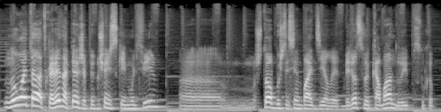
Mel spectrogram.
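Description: A man's voice: mid-range voice, expressive, fairly quick, soft background music. A man co-hosting a podcast in casual chat, rambling and stammering as he searches for his words. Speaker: podcast co-host.

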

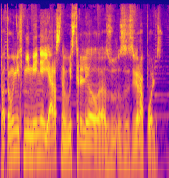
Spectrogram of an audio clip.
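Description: A man with a low voice hosts a casual podcast. He talks fast in blunt, informal slang, with music playing behind him. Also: animated. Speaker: podcast host. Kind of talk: casual podcast discussion of animation.

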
